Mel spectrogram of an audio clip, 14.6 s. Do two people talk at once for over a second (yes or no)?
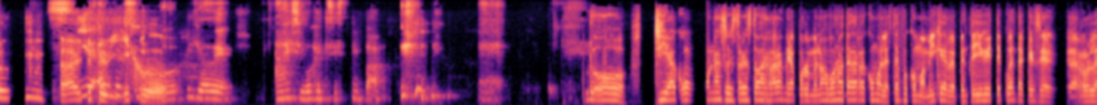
yes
